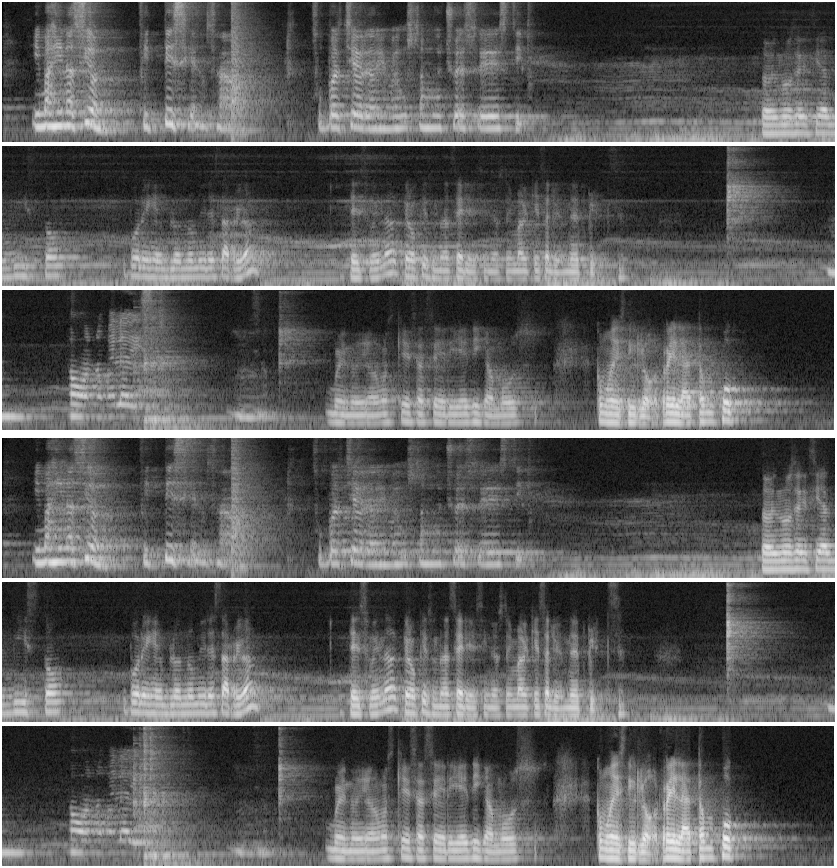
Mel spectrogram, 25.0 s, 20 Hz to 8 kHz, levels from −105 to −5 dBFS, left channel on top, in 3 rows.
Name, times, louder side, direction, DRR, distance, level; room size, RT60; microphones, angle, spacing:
voice 1, 0.3-2.5 3.1-5.3 16.5-16.9 17.3-18.1 18.9-19.4, left 3 dB, 80° left, 5 dB, 1.1 m, -30 dB
sound 1, 2.3-4.4, left 1 dB, 10° left, 0.6 m, -44 dB
sound 2, 5.1-18.4 19.0-19.3 19.6-19.7, equal, 45° left, 1.8 m, -45 dB
voice 2, 7.6-9.0 9.6-10.9 11.8-14.3 19.9-21.8 22.2-22.4 22.6-24.0, right 4 dB, 35° right, 14 dB, 0.3 m, -25 dB
sound 3, 15.3-15.7 16.2-16.4 16.8-16.9 17.1-17.2 17.7-20.3, right 4 dB, 85° right, 1.2 m, -38 dB
25.0 x 9.6 x 2.6 m, 1.3 s
head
